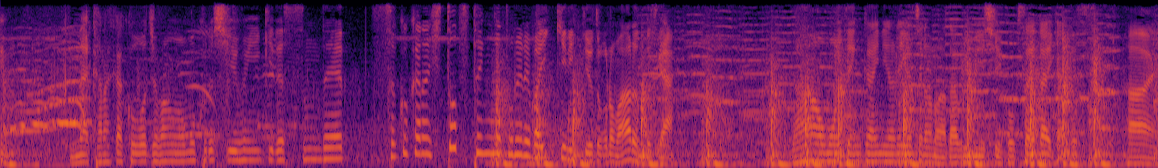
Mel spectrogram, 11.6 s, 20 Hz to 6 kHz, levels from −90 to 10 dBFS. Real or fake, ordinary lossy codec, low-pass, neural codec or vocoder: real; Opus, 64 kbps; 5.4 kHz; none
